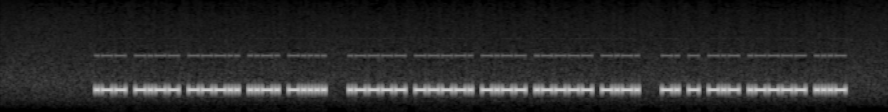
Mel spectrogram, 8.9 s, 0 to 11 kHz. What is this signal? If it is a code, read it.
Morse code, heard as a keyed tone, machine-sent, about 36 wpm, 670 Hz. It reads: WY8F6 19Y1C NTK1V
